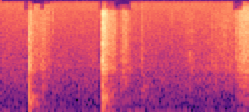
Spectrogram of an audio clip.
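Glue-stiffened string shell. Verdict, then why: Hard. A glue-soaked string egg shell, dried overnight, is knocked twice, giving two sharp, dry, bright taps that die away almost at once. A softer, hissy sound follows near the end. The shell stays firm and doesn't cave in, showing it is hard, dry and ready.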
